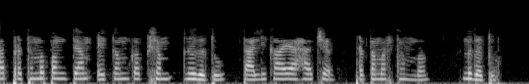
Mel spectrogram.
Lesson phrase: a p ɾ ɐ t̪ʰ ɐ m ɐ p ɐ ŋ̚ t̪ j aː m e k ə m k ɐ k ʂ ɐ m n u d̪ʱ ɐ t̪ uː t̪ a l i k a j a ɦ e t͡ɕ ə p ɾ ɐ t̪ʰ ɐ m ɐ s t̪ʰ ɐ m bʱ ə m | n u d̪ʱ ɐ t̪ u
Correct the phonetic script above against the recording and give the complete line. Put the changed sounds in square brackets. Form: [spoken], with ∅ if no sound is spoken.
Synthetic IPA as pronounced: a p ɾ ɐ t̪ʰ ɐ m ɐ p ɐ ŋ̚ t̪ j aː m e k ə m k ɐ k ʂ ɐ m n u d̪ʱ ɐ t̪ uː t̪ a l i k a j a ɦ [a] t͡ɕ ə p ɾ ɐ t̪ʰ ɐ m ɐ s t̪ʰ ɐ m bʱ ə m | n u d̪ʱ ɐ t̪ u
